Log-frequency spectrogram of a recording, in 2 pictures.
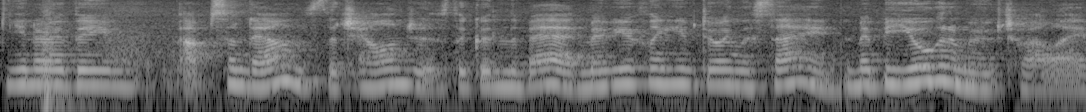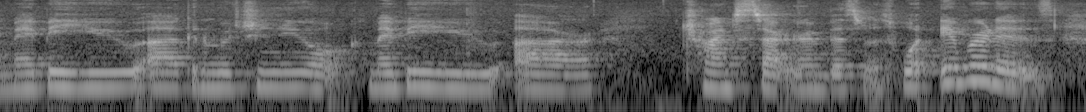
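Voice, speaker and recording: A woman with a New Zealand accent speaks at a fairly quick pace in a monotone, flat intonation, with audible room echo and noticeable background noise. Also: medium pitch for a woman. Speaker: actor and vlogger. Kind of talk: casual vlog talk to camera. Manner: hesitant, many fillers.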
